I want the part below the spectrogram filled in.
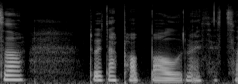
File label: "pobl", welsh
